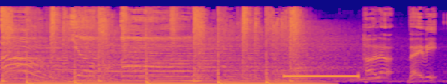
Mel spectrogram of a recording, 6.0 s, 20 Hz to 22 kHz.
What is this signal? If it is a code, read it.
Ringback tone (Europe, 425 Hz), with speech.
